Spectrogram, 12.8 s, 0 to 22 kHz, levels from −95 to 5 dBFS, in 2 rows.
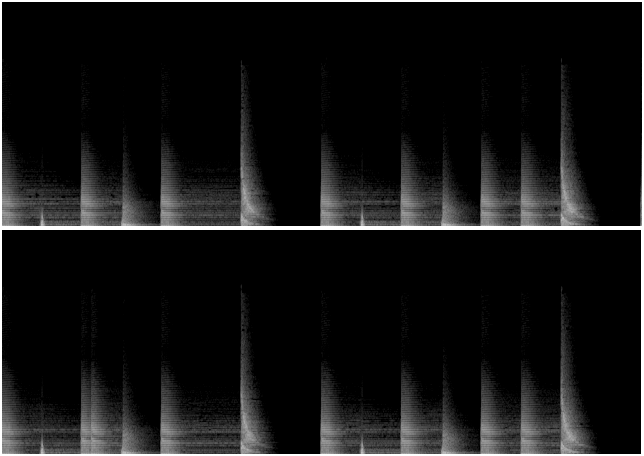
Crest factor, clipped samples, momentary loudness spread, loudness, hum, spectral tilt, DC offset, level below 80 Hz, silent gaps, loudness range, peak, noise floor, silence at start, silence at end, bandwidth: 22 dB; under 0.1%; 7 LU; -33 LUFS; none; -5 dB/octave; under 0.1%; -44 dBFS; 2.82-3.19 s, 6.05-6.39 s, 9.22-9.59 s; 2 LU; -12 dBFS; -60 dBFS; 0 s; 0.55 s; 12 kHz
